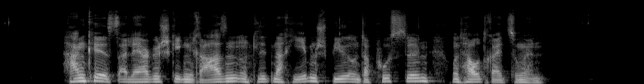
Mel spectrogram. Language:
German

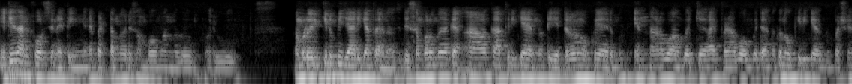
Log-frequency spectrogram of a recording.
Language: Malayalam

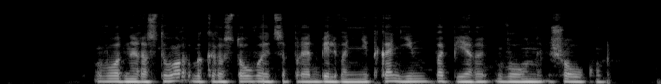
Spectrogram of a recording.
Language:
Belarusian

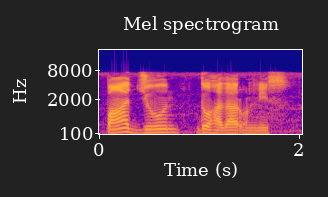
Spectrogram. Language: Urdu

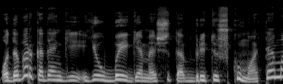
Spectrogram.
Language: Lithuanian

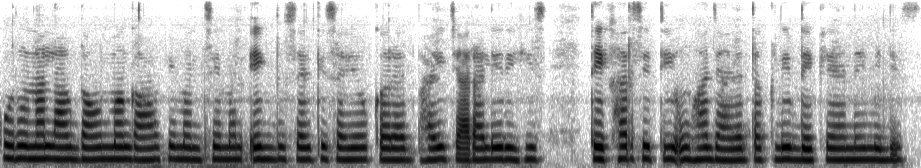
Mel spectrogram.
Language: Chhattisgarhi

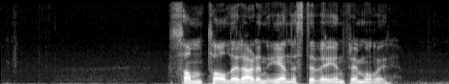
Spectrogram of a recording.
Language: Norwegian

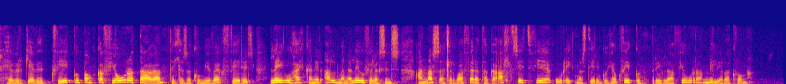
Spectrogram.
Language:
Icelandic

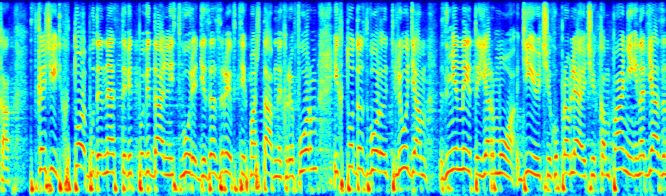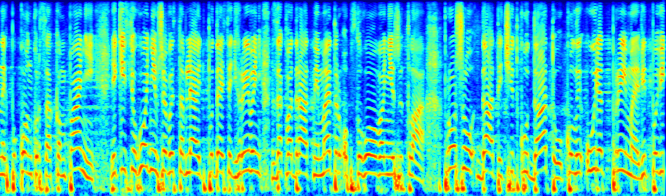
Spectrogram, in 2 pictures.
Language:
Ukrainian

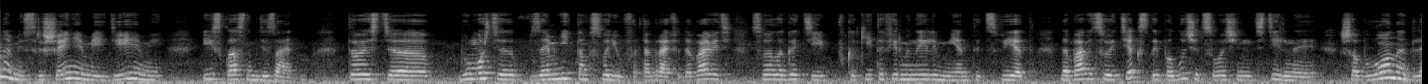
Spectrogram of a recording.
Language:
Russian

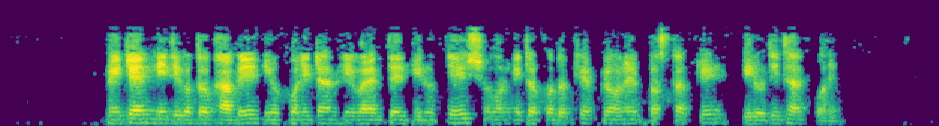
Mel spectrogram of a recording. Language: Bangla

